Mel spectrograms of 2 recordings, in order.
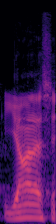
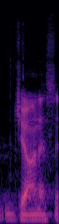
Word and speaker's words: Jannes: He says in verse 8, just as Jannes and Jambres, or Jannes and Jambres, if you want to do the hard J, opposed Moses, so also these men opposed the truth, men corrupted in mind and disqualified regarding the faith.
